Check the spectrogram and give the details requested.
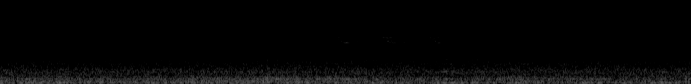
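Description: Faint outdoor background hiss with a few faint, high bird chirps scattered through it. A short run of chirps comes about three seconds in.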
